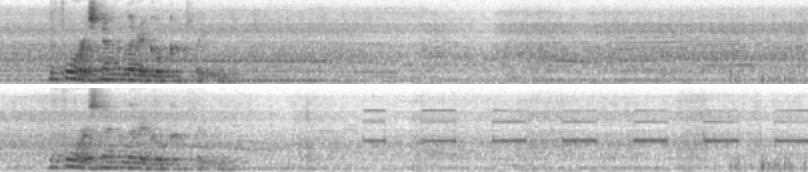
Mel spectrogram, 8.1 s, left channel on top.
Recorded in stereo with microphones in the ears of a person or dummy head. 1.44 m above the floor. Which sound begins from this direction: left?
A woman speaking, at 0.5 s.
